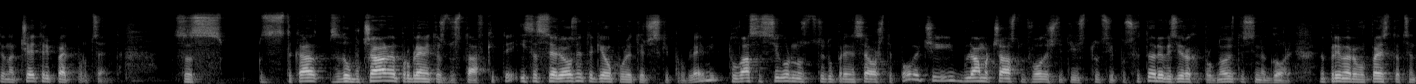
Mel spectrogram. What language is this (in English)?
Bulgarian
